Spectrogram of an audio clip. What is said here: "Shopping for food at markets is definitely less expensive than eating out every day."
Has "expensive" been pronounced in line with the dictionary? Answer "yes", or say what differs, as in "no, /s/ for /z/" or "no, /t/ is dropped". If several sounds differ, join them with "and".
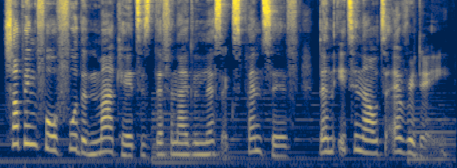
yes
